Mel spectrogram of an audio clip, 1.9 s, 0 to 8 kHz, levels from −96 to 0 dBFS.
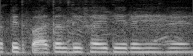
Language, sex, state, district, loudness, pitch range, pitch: Hindi, female, Uttar Pradesh, Budaun, -24 LUFS, 215-225 Hz, 220 Hz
